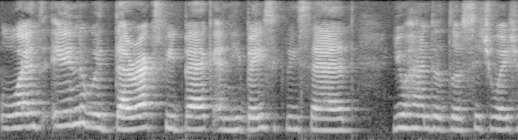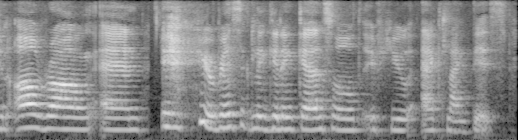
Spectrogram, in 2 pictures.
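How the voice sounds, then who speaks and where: A woman's voice: medium pitch, fairly even intonation, unhurried. A young woman, chatting casually on camera about a book she read and adding many asides. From Netherlands. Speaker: vlogger. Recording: echoey room.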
